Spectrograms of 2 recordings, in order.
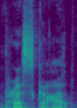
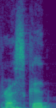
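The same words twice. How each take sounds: First: It is said the non-local way. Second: It is said the local Arizona way. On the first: The speaker calls it wrong. "so it's not Prescott" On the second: The speaker calls it right. "It's Arizona, It's Prescott"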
